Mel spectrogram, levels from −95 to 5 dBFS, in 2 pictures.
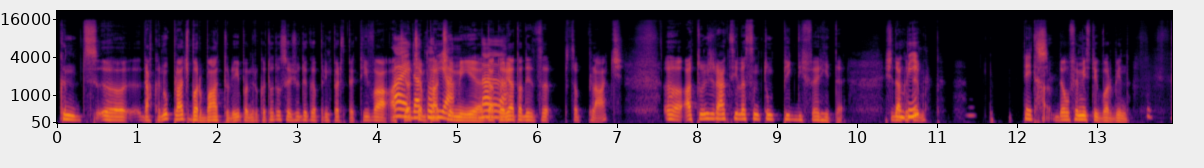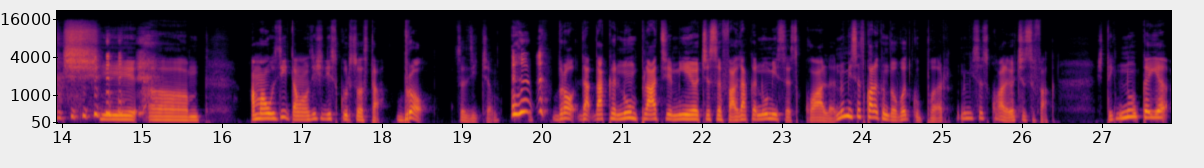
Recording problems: none

